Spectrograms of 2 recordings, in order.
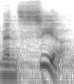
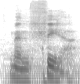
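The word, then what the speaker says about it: Mencía: in the northwest spain it looks like it would be called mencia but you'll look really smart if you pronounce it properly menthia there's a couple of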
